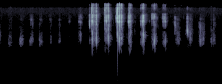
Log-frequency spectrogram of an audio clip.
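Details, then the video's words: ZZ, a pet lionhead and Dutch mixed-breed rabbit, crunching celery indoors: crisp clicking bites about twice a second, growing louder and sharper midway as larger pieces snap, in an otherwise quiet room. "Eating Sounds"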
